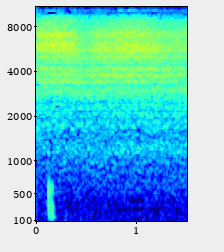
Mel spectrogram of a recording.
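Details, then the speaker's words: Corona plasma reactor (DBD) just switched on: steady airy high-pitched hiss with no rhythm, not a fan; normal corona discharge sound. "bunyinya seperti itu ya. Itu bukan bunyi kipas ya, itu bunyi plasmanya ya."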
